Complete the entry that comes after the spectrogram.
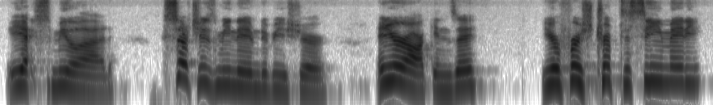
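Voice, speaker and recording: A wily old pirate sea cook as acted in a radio play. The voice is clear and smooth, full of folksy, cajoling sailor dialect. It is recorded close and dry. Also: mid-range voice, unhurried, fairly bright tone, dry recording, lightly acted. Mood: genial, folksy.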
